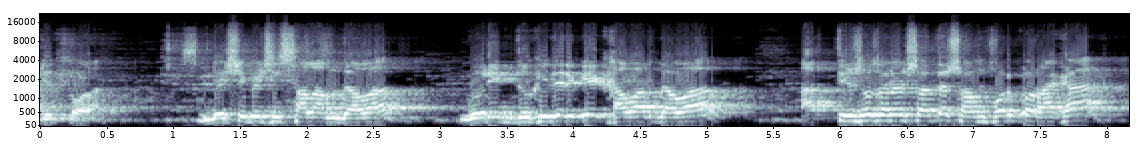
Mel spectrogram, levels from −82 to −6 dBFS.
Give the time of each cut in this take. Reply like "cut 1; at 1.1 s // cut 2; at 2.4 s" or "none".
none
